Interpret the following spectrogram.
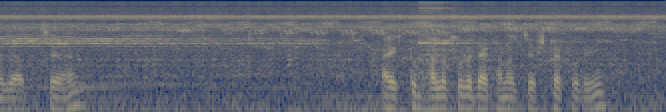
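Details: Fox heard at night: one short harmonic yelp at the start, then a rapid series of six or so wavering cries about three seconds in, set against steady insect trilling.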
